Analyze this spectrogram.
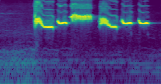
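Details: Orange-headed thrush song used as a lure for caged birds; males respond to it. Six loud whistled notes, several slurred downward, one harsh and buzzy, spaced about a quarter second apart.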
